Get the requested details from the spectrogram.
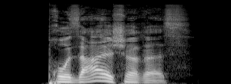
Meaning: strong/mixed nominative/accusative neuter singular comparative degree of prosaisch
- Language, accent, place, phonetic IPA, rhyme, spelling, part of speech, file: German, Germany, Berlin, [pʁoˈzaːɪʃəʁəs], -aːɪʃəʁəs, prosaischeres, adjective, De-prosaischeres.ogg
